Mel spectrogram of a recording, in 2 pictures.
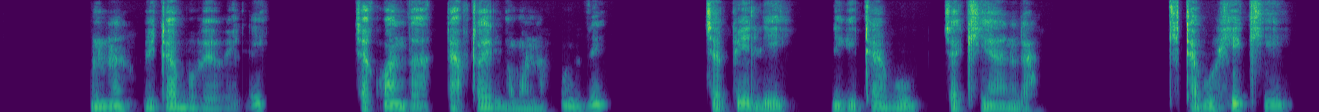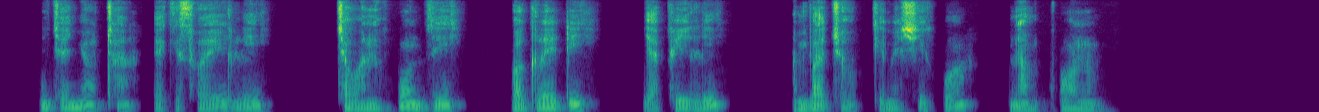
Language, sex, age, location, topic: Swahili, male, 25-35, Kisumu, education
